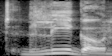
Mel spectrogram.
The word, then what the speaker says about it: LIGO: LIGO now.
